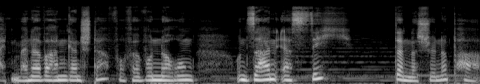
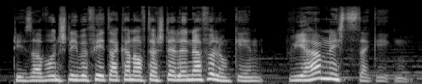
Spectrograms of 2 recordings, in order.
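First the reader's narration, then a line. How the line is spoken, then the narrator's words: Called out. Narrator (German): rief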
